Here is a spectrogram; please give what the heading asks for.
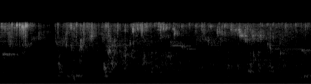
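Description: Potatoes sizzle in less than an inch of frying oil in a pan, a steady bright hiss with a fine crackling texture that holds at an even, moderate level throughout, with no voices.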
